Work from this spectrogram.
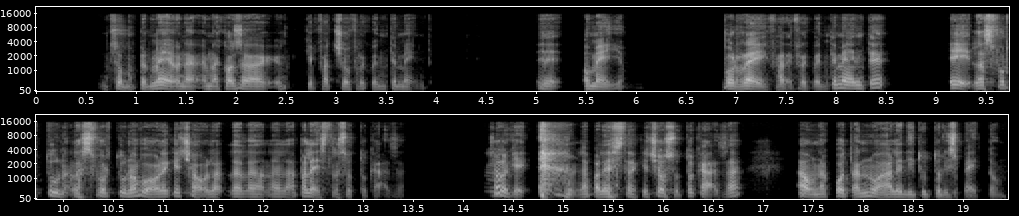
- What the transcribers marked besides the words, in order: cough
- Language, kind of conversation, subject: Italian, advice, Come vivi la pressione economica e sociale che ti spinge a spendere oltre le tue possibilità?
